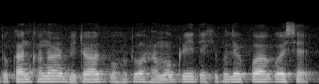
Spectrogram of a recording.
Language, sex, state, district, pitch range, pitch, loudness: Assamese, male, Assam, Hailakandi, 110-125 Hz, 120 Hz, -18 LUFS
